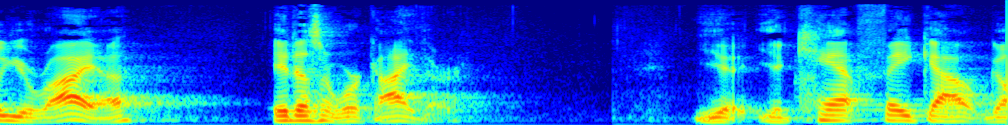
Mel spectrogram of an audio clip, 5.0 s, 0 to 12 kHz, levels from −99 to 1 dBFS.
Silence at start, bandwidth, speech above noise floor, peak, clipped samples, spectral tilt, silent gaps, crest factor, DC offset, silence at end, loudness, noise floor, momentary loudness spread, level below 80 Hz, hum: 0 s; 10.5 kHz; 49 dB; -6 dBFS; under 0.1%; -7 dB/octave; none; 20 dB; under 0.1%; 0 s; -24 LUFS; -73 dBFS; 14 LU; -76 dBFS; none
